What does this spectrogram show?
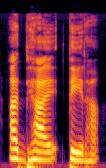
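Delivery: plain reading voice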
